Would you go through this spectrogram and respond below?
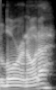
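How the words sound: It is said in an imitated Australian accent.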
